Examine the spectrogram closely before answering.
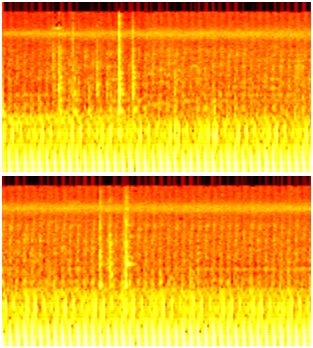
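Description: A metal wrench clicks against bolts.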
